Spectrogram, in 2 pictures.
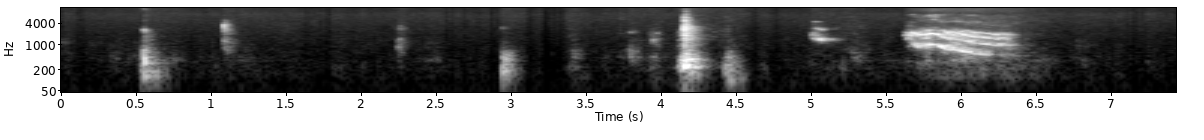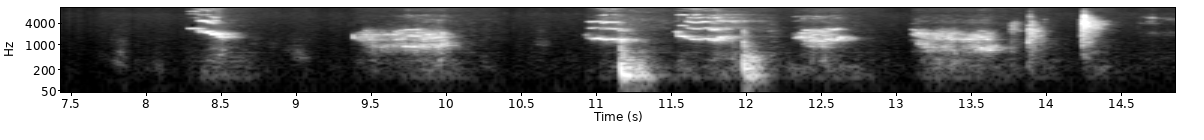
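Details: Four-week-old Cavalier King Charles Spaniel puppies from Daisy's litter in their indoor puppy pen, giving scattered short whines and squeaks with a few longer wavering cries and some soft shuffling between calls.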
